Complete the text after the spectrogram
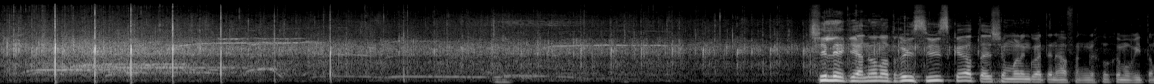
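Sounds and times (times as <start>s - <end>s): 
faint whistles or cheers: 0.0s - 8.6s
audience applause: 0.0s - 9.6s
speech: 8.2s - 11.5s.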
